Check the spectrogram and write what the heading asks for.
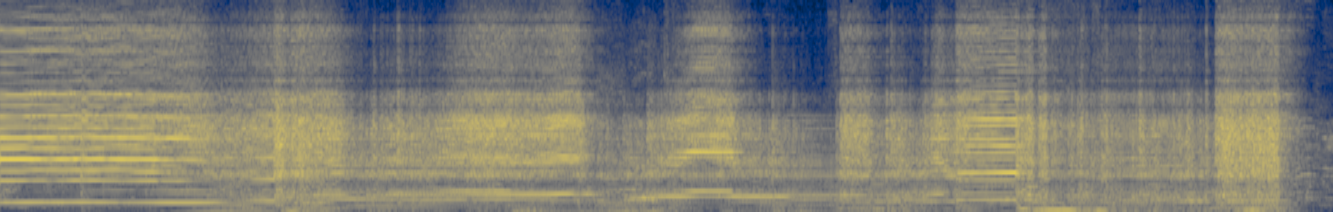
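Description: A band playing live, with electric guitar to the fore, heard from the crowd in a club. The music stops abruptly just before the end.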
